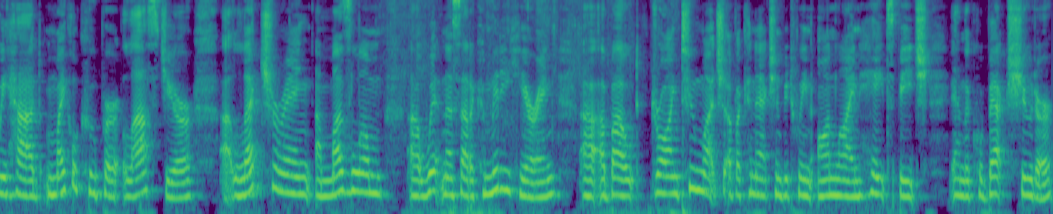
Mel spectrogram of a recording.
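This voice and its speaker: In a normal speaking voice, a woman talks at a medium pitch and a fairly slow pace, with fairly even intonation and very even loudness. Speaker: podcast co-host and interviewer. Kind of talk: casual interview.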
